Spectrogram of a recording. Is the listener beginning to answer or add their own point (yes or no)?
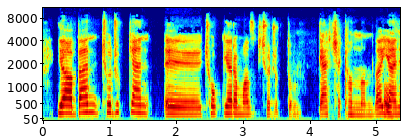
no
